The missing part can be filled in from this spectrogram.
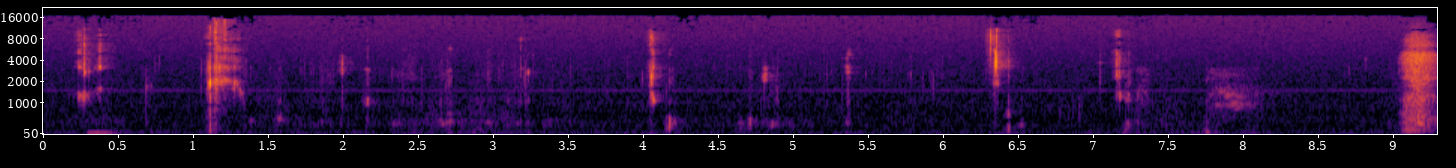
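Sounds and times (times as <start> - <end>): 
crunching and chewing a hot pepper: 0.2 - 3.4, 4.0 - 7.4.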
